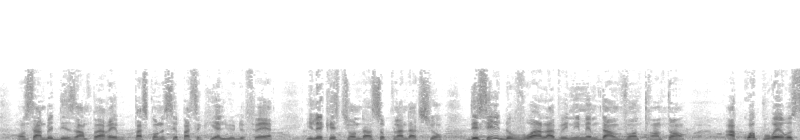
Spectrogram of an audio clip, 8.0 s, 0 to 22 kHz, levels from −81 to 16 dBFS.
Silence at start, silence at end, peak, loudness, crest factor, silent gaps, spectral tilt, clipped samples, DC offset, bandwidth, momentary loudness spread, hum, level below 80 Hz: 0 s; 0 s; -8 dBFS; -27 LUFS; 20 dB; none; -4.5 dB/octave; under 0.1%; under 0.1%; 11.5 kHz; 7 LU; none; -56 dBFS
